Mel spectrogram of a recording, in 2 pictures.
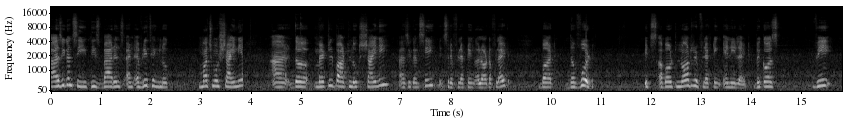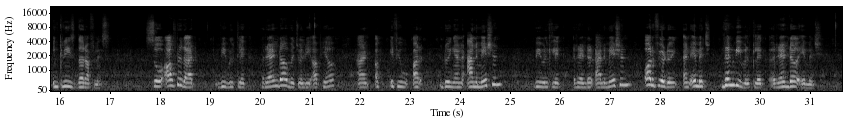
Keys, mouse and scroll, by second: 4.9 click, 21.0-24.2 drag.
